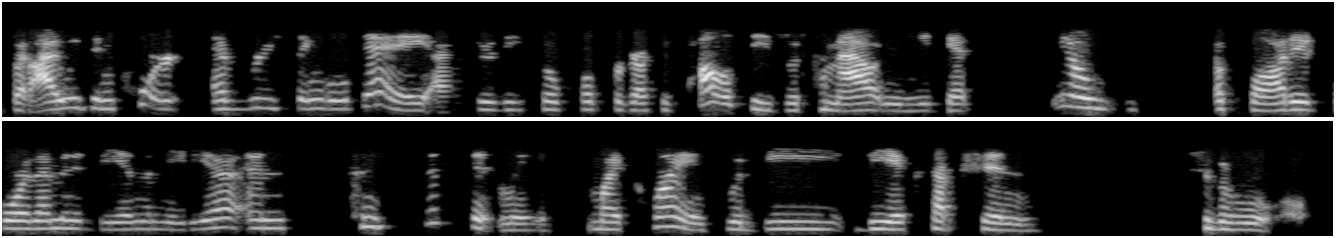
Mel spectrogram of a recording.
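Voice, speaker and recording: A woman's voice: mid-range voice, no echo. New woman on a thin phone line. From Queens, New York City. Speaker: interview guest, political candidate and public defender. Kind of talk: conversational interview answers, storytelling.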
